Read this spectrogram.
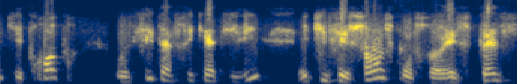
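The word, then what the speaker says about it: AfreecaTV: Alors, ça se prononce Africa TV, mais rien à voir avec le continent africain. – Rien à voir avec le continent africain. C'est le free de libre.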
